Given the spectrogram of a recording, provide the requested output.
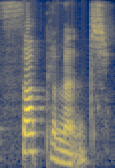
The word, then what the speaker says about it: supplement: next word supplement supplement stress again is on the first syllable supplement it's a type of pill that contains vitamins nutrients etc for example the doctor told his patient to take a vitamin supplement every day supplement say it at home supplement so notice it's not supplement it's supplement a supplement okay next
